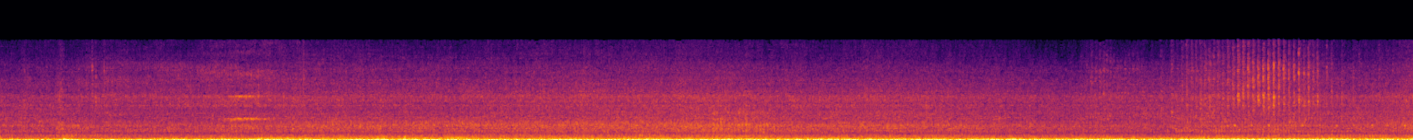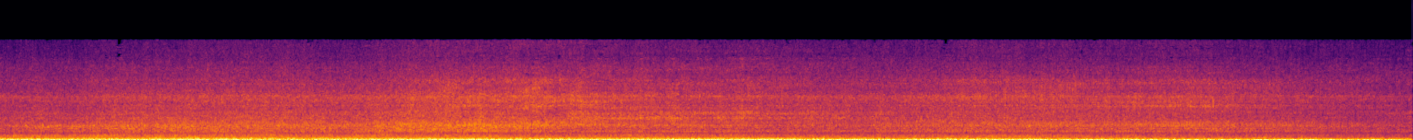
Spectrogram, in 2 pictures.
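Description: Car moving slowly in traffic on a wet road, heard from inside the cabin: a steady low engine and road rumble with an even hiss of tyres on the wet surface.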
